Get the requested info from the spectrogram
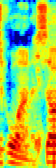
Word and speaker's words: Gowanus: Is it, you know, I never know how to say it. Gowanus? How do you guys say it? – Yeah. – It is Gowanus.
